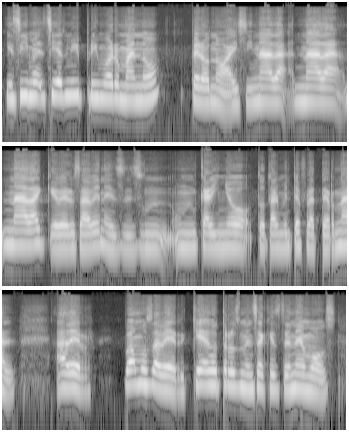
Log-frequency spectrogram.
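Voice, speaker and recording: A woman's voice: medium pitch, moderate pace, clear, resonant tone, dry recording. A young Mexican woman hosting a livestream, chatting casually, reading messages and giggling often. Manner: giggly, chatty, many fillers. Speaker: livestream host.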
